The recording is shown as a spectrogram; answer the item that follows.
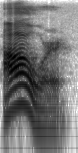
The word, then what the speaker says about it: hour: E olha que interessante a palavra our começa com H porém o h ele é mudo Portanto o som que vai contar aqui é o som do eu do o por isso que a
